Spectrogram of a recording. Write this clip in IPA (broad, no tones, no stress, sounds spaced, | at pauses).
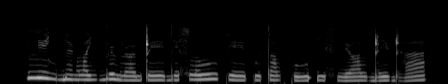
lʲ e ʎ ɓ ĩ ɳ lˠ e ʎ d̪ ɯ ɳ ɭ ʌː ɳ ʈ eː d̪ e s lˠ uː k eː p ɯ t ʌ lˠ k u ʔ i s lʲ ʌ lˠ ɖ i ɖʱ a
